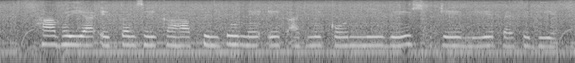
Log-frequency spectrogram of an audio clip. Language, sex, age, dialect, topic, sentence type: Hindi, female, 31-35, Kanauji Braj Bhasha, banking, statement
